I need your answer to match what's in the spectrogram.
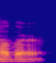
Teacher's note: That was a very artful, very rhotic other that I just said.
